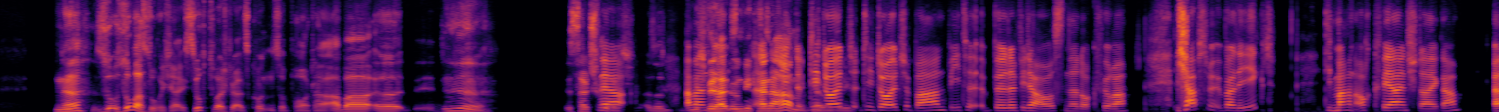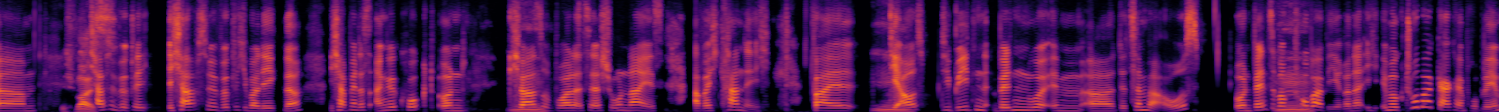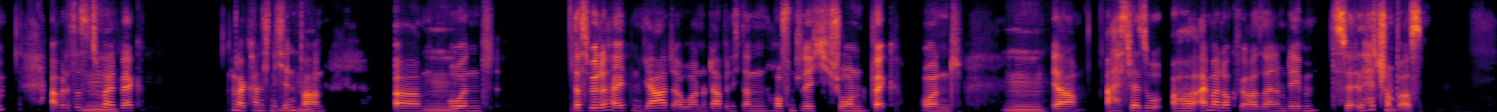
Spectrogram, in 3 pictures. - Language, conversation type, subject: German, unstructured, Wovon träumst du, wenn du an deine Zukunft denkst?
- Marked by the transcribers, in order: other noise; in English: "currently"; other background noise; in English: "nice"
